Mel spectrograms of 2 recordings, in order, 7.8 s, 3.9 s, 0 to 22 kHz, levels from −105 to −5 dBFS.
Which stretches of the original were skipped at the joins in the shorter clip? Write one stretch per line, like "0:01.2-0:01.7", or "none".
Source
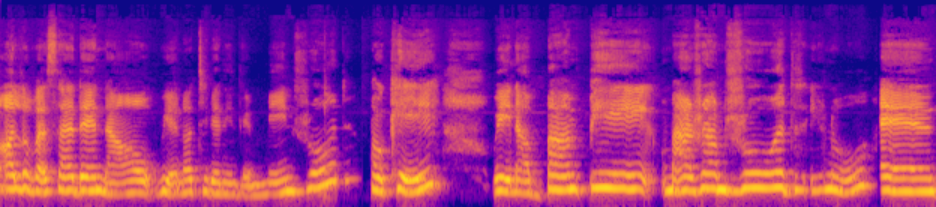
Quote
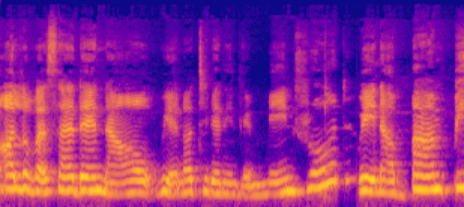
0:02.9-0:04.0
